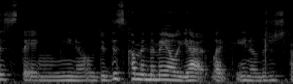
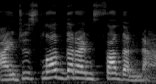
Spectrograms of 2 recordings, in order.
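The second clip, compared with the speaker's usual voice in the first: put-on very loud New York accent; 5 semitones higher, 10 dB louder than usual. Speaker quotes her mom telling everybody she's Southern, in a New York accent. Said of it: "She tells everybody she's Southern now in a New York accent".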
